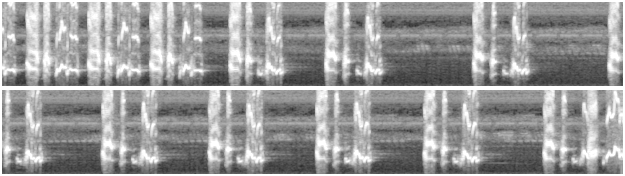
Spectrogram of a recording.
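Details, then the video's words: Sooty-headed bulbul singing, the recording used as a lure for catching birds; bursts of chattering, clicky chirps with brighter whistled notes, each burst about a second long, separated by short pauses, repeated steadily. "suara burung kutilang buat mikat"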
